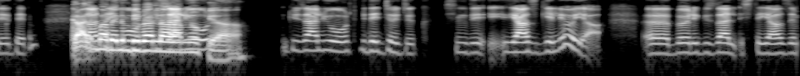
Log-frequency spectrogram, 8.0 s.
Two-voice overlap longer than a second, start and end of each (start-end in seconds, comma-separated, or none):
0.8-2.2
